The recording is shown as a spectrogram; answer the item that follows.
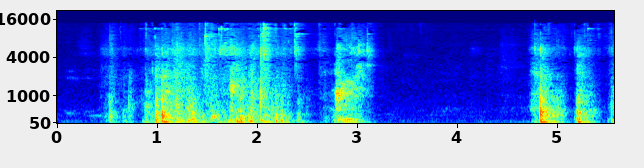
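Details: Indoors on a couch, rescue beagles Lucky and Mitzi play together. Throaty, grumbling growls swell for about two seconds, then a shorter growl follows. After a quiet gap, one last sharp gruff burst is heard.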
